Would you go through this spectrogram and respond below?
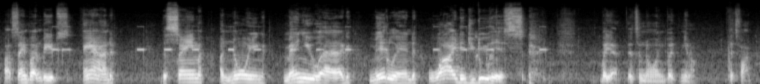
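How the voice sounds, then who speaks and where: A man's voice: on the high side, takes it slowly, darkish tone. A young man giving a casual, unscripted show-and-tell in an offhand, enthusiastic hobbyist way. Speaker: weather radio collector showing their collection. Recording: clearly noisy home recording.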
